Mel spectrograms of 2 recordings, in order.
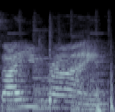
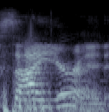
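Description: First: The name ends sounding like you plus Rhine. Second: The name ends sounding like the word urine. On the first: The speaker calls it right. "but it's Cy U Rhine" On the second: The speaker calls it wrong. "It looks like Cy Urine, and I guess that's how we always say it"

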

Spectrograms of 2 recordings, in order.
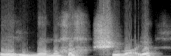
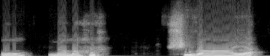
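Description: First: The words are linked, with the final sound joined. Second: Each word is pronounced separately, without linking. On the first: "if you say it together, kind of in a liaison format" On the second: "if you say it separately"

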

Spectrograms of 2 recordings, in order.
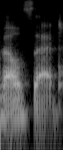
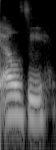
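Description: First: The Z is said the British way, as zed. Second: The Z is said the American way, as zee.

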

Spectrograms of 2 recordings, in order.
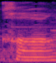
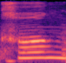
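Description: First: The syllable is said with a rising tone. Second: The syllable is said with a falling tone. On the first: "จัตวาค่ะเสียงจัตวาก็จะเป็นของ" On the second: "ติมไม้โทลงไปจะเป็นข้อง"

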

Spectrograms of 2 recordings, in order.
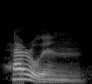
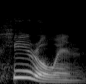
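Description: First: The first vowel is a short 'eh' sound. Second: The first vowel sounds like the vowel in 'hero'. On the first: The speaker calls it right. "前面发e。" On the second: The speaker calls it wrong. "不要读heroin"

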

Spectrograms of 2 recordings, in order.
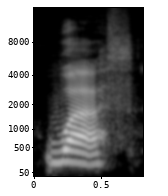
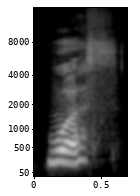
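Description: First: The vowel is fuller but still short. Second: The vowel is reduced to a schwa. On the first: "or worth, but not a long just a worth" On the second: "either worth, similar to muth"

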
